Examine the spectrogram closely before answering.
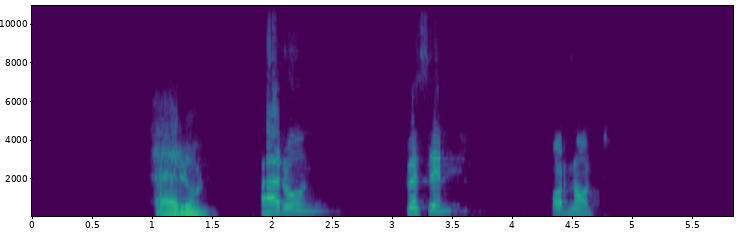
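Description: A teenage girl speaks over an online call.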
